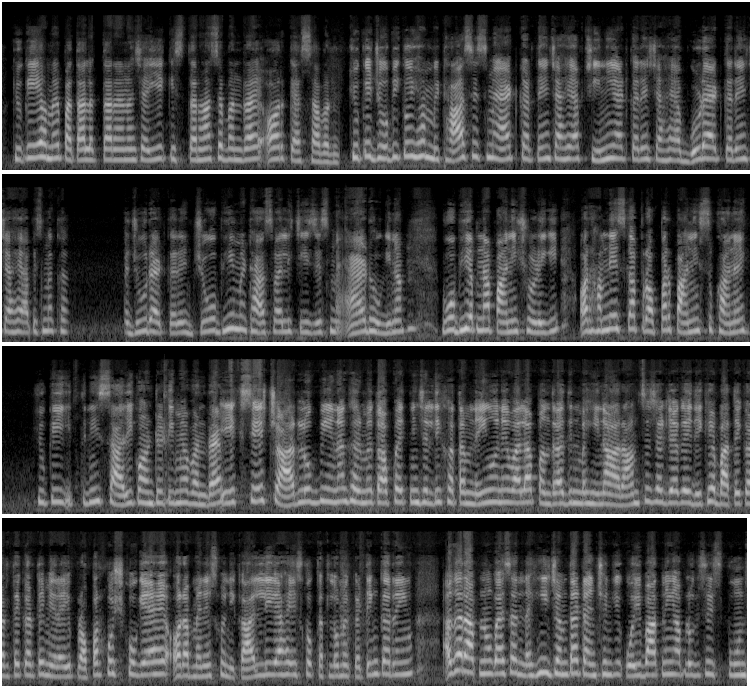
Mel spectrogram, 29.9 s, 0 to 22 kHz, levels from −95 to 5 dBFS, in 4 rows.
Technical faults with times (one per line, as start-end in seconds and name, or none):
8.09-8.72 call audio freeze
12.86-14.89 jitter buffer speed-up
14.92-15.29 call audio freeze
22.69-29.73 jitter buffer speed-up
